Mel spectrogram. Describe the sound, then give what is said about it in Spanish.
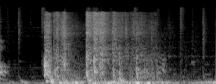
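The Guardia Civil detonates a German aerial bomb from the Civil War, found in a yard in Toledo. A sudden loud boom bursts into a heavy, crackling, rolling roar that stays strong for over a second before easing slightly. “Así suena una bomba de la Guerra Civil de la aviación alemana encontrada en un patio de Toledo. Así la ha detonado la Guardia Civil.”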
